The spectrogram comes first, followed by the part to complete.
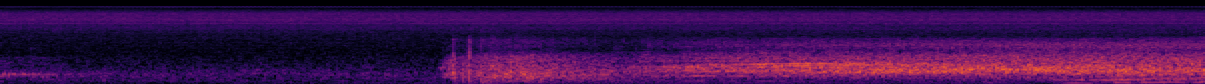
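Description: A hush, then a single starting-pistol shot about two seconds in. The stadium crowd's cheering rises and builds after it.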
